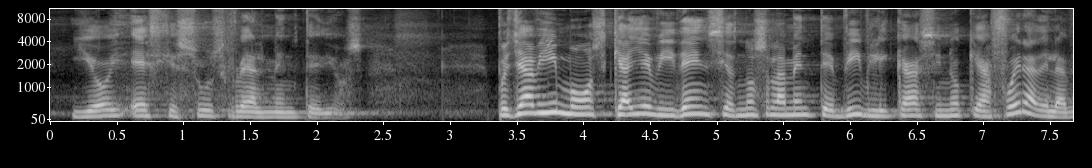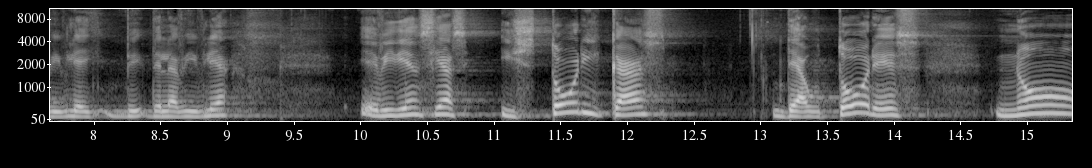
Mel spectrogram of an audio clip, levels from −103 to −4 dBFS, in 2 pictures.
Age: 50-69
